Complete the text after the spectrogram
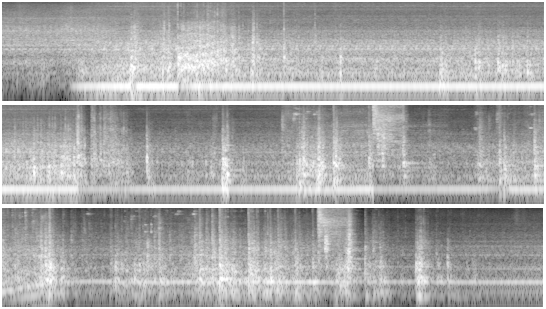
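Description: A rear-loading garbage truck's hydraulics whine under load.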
